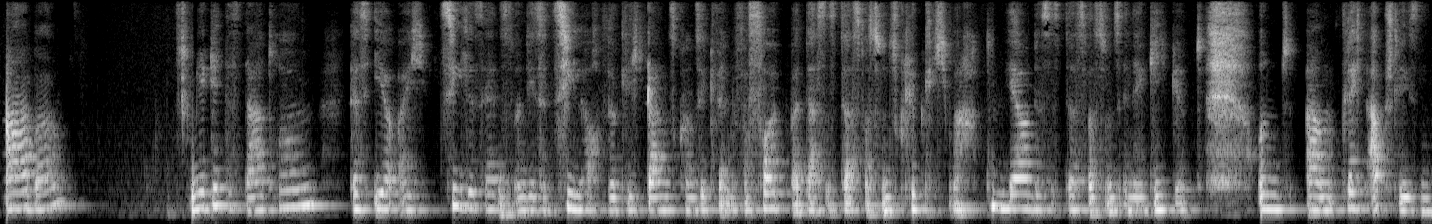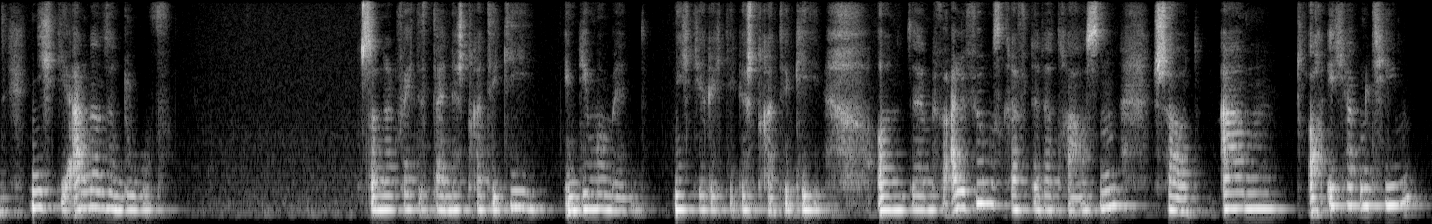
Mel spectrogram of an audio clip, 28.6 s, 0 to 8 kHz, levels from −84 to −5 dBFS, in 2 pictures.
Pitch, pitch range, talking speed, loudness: 195 Hz, 190-215 Hz, 145 wpm, -19 LUFS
